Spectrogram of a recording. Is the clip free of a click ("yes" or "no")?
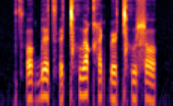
no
